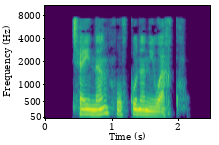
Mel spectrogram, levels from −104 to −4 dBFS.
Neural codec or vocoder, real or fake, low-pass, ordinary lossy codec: none; real; 7.2 kHz; MP3, 48 kbps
